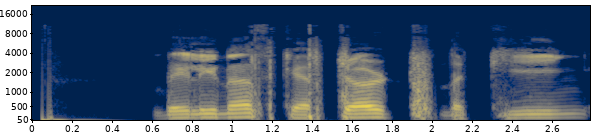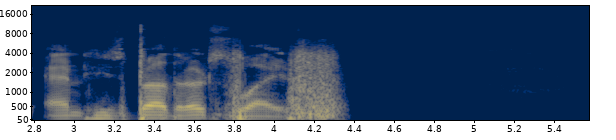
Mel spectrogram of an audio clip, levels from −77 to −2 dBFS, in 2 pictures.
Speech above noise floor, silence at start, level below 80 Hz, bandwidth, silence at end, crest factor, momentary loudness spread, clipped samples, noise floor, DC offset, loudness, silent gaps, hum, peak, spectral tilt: 62 dB; 0.05 s; -44 dBFS; 11.5 kHz; 1.25 s; 20 dB; 16 LU; under 0.1%; -82 dBFS; under 0.1%; -19 LUFS; none; none; -2 dBFS; -5.5 dB/octave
